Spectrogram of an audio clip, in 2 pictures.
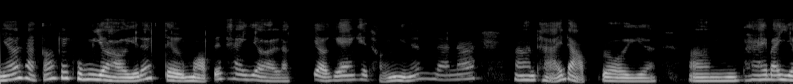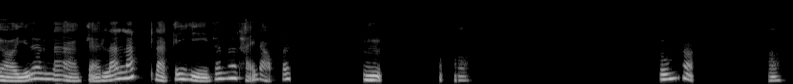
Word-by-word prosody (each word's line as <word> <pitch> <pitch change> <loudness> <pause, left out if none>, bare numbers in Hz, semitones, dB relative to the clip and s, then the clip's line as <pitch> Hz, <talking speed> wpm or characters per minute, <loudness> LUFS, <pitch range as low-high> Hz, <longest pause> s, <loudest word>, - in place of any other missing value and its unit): nhớ 210 +7 +4
là 265 -6 +1
có 270 +4 0
cái 290 -1 +4
khung 235 -3 +4
giờ 180 -7 +5
gì 160 +2 +6
đó 235 - +1 0.2
từ 175 -5 +6
1:00-2:00 215 - 0
là 150 0 -6
c 155 - -18 0.2
giờ - - +2
gan 200 +2 +1
hay 215 - -4
thận 165 +1 -1
gì 175 - +3
nó 235 +5 -5
ra 210 - -12
nó, 240 +4 -9 0.4
ơ, 210 - -3 0.2
thải 190 +1 -2
độc, 210 - -1
rồi, 155 -3 +3
à, 155 - -7 0.3
ờm, 165 +1 +1
2:00-3:00 215 -3 +2
gì 170 - +4
đó 265 +2 0
là 220 -10 -2
cà - - -3
lá 200 +7 +1
lách, 305 +6 +2 0.2
là 195 -5 0
cái 240 +1 +1
gì 165 -4 +3
đó 255 - 0
nó 280 +2 0
thải - - -4
độc 220 - -8
á, 240 - -2 0.7
ừm, 205 -2 +5 0.7
ờ. 190 -1 -10 1.9
Đúng 235 +4 +2
rồi, 275 - -2 0.7
ờ, 180 0 -5
205 Hz, 175 wpm, -25 LUFS, 170-235 Hz, 1.9 s, gì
